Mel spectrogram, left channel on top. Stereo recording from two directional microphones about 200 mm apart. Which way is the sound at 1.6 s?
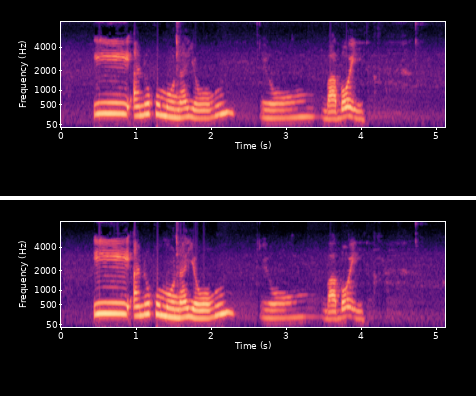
30° right (ahead or behind).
